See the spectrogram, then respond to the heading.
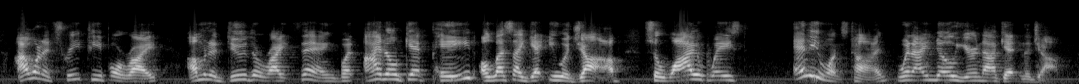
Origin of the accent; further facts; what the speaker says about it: New York, United States; now in Baltimore, United States; as a New Yorker, born and raised, you know, I got that edginess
